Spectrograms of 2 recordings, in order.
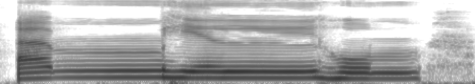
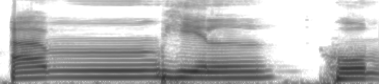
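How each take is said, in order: First: The L sound keeps flowing slightly. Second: The L sound is cut off abruptly. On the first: The speaker calls it right. "alnya harus terus ngalir sedikit" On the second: The speaker calls it wrong.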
